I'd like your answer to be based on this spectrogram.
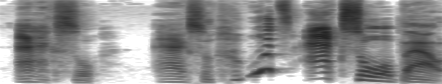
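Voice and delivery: very slow, low, swooping, drawn-out sing-song voice. Retelling a conversation about new movies, imitating the other guy's voice. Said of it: "I'm doing the voice".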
